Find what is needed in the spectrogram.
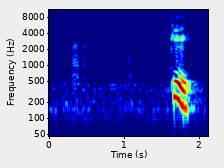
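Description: Pen scratching faintly on notebook paper while writing, with a slightly louder stroke about a third of a second in.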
